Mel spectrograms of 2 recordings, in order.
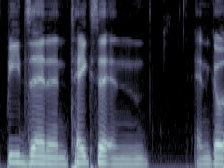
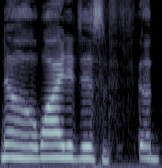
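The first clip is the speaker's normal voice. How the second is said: high whiny Tsubaki; 11 semitones higher than usual. Retold or imitated. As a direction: whine like a sore loser witch. Voicing defeated Tsubaki.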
